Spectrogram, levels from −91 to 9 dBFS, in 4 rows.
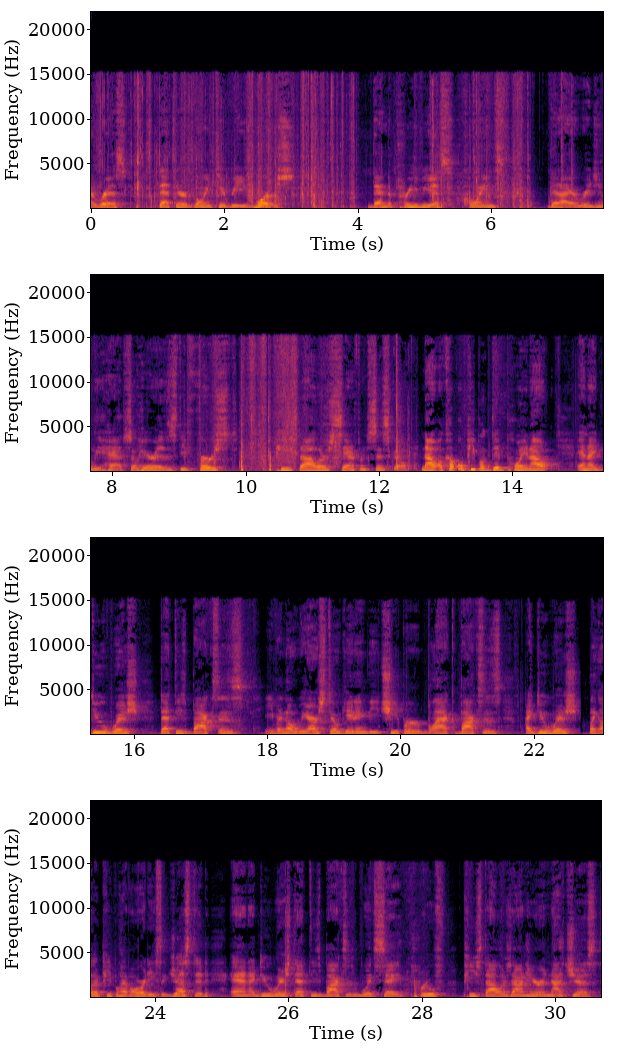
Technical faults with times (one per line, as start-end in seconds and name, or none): none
